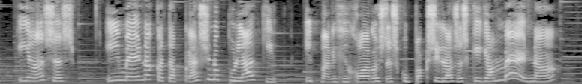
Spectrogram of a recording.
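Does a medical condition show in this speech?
No.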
